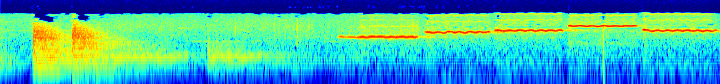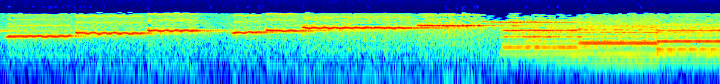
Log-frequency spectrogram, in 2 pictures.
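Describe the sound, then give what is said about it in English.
A loud whistled signal tune plays alone, a melody of many held notes that step up and down in pitch with short gaps between phrases. “That whistle be your signal for the Signal Oil program, The Whistler, each Sunday night at this same time.”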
